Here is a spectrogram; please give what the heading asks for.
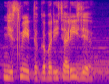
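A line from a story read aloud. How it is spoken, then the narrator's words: Growl. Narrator (Russian): прорычал Кассиан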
